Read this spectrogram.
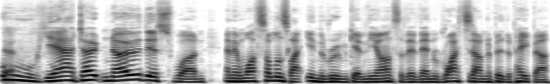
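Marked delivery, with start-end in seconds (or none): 0.0-2.1 drawn-out, pitched-up, fake nervous hesitation. Retelling a phone-a-friend call from a room of helpers: imitating a caller faking nervousness. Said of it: "put you on speakerphone and they'll go".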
